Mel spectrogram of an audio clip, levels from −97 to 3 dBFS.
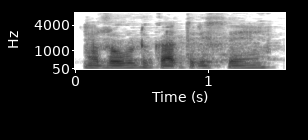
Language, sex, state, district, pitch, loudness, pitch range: Hindi, male, Uttar Pradesh, Gorakhpur, 110 Hz, -23 LUFS, 105-115 Hz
